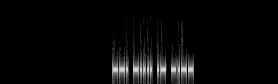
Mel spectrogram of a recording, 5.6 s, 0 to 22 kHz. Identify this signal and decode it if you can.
Morse code, heard as a keyed tone, about 36 wpm, 700 Hz. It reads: G6AY
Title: DXCC-100 Call Signs - 4 Characters - Repeated 3x - 35wpm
